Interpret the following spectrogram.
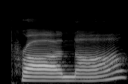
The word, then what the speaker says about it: prana: Yeah, so you see the line over the A? Uh-huh. That means it's long. Okay. So ah rather than Okay, so Yep. Prana.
